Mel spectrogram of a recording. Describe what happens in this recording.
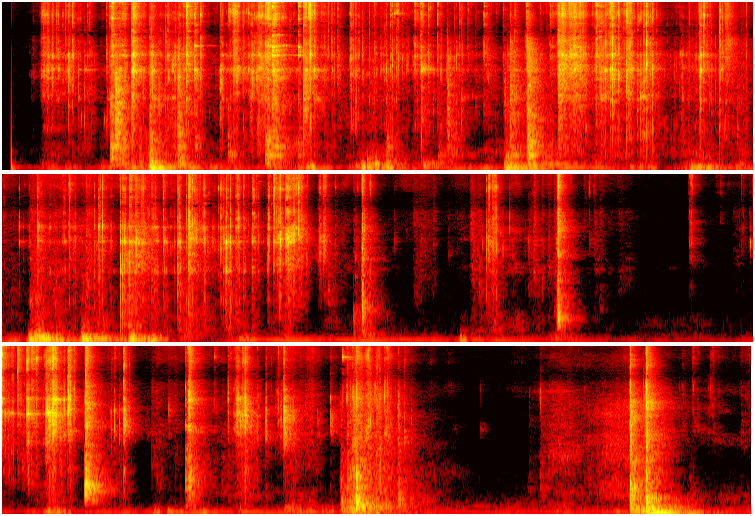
While my keys were jiggling, I opened the door, closed it from the other side, and crossed the hallway. I flipped two lightswitches on and then off. Finally, I left the apartment through the front door, closing it behind me.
